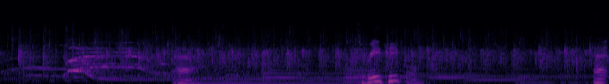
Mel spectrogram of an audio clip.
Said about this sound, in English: And can I just tell you, they're not clapping for me, by the way, if you're new here with us, or maybe you said, yeah, they're not clapping for me, they're clapping for you. We're proud of you for taking that step,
